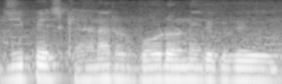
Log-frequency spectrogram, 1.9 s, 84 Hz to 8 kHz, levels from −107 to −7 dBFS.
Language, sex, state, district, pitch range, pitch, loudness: Tamil, male, Tamil Nadu, Kanyakumari, 100-110 Hz, 105 Hz, -15 LUFS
